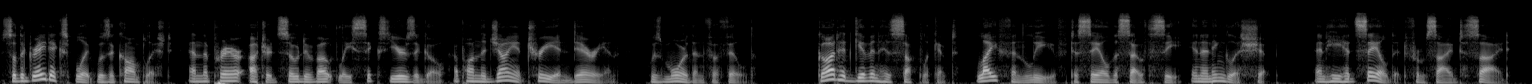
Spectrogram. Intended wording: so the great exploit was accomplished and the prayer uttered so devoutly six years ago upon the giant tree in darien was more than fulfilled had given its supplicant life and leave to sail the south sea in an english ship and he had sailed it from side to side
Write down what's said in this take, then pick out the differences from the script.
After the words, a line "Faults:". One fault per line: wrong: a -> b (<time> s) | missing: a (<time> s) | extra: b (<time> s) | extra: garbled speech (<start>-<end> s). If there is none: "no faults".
so the great exploit was accomplished and the prayer uttered so devoutly six years ago upon the giant tree in darien was more than fulfilled god had given his supplicant life and leave to sail the south sea in an english ship and he had sailed it from side to side
Faults:
extra: god (8.2 s)
wrong: its -> his (8.8 s)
